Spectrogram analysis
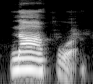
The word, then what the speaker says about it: Napua: For another example of kahako, you can do my name, Napua. That's how it's actually pronounced. There's a kahako above the A in my name.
